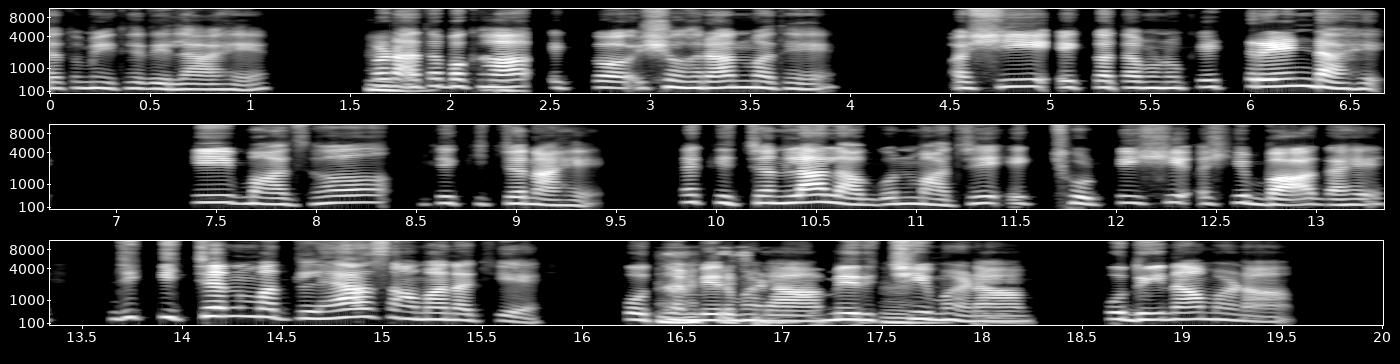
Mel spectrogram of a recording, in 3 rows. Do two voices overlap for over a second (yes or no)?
yes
